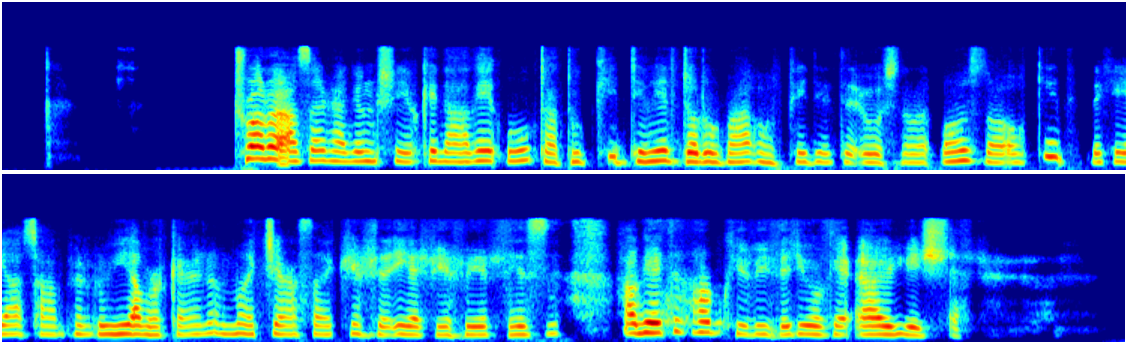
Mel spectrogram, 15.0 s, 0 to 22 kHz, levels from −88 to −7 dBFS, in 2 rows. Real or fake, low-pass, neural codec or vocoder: fake; 7.2 kHz; codec, 16 kHz in and 24 kHz out, 0.4 kbps, LongCat-Audio-Codec, four codebook decoder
